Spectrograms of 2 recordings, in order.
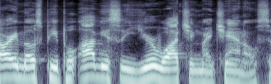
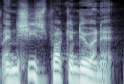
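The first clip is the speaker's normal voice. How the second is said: ordinary talk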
